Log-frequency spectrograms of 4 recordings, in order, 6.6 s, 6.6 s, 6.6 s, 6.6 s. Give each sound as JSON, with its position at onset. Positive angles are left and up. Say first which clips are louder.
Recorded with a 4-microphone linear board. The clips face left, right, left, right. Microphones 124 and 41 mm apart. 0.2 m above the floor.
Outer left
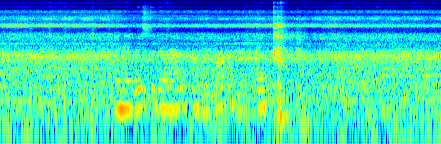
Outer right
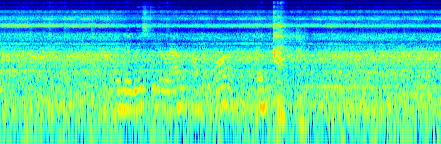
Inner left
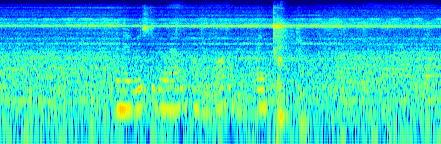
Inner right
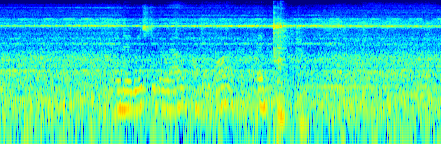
{"t": 0.0, "sound": "an insect", "louder": "outer right 1 dB, inner right 2 dB", "side_deg": -35, "distance_m": 2.0}
{"t": 1.7, "sound": "a woman speaking", "louder": "outer right 1 dB, inner right 3 dB", "side_deg": 0, "distance_m": 1.6}
{"t": 4.1, "sound": "a door slam", "louder": "even, even", "side_deg": -10, "distance_m": 2.5}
